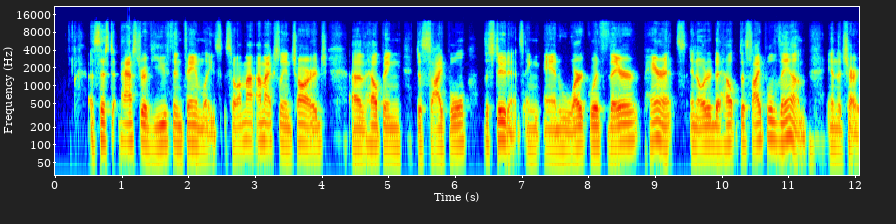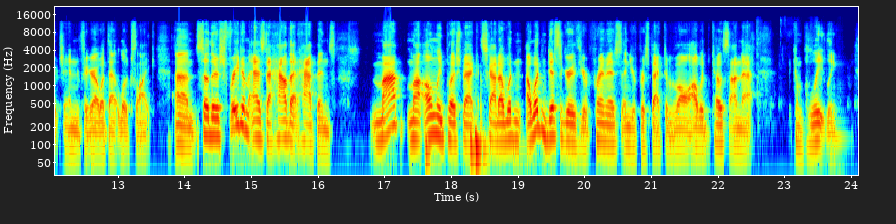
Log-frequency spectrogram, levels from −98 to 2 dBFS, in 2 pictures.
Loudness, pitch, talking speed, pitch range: -19 LUFS, 110 Hz, 175 wpm, 100-120 Hz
